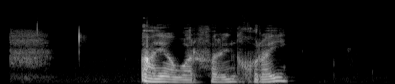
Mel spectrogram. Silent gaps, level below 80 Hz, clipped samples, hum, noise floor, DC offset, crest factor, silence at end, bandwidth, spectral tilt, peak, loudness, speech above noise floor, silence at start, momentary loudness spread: none; -62 dBFS; under 0.1%; none; -69 dBFS; under 0.1%; 26 dB; 1.1 s; 9.8 kHz; -7 dB/octave; 0 dBFS; -23 LUFS; 47 dB; 0.1 s; 21 LU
